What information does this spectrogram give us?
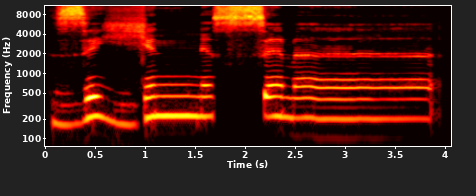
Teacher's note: زا پر سیٹی کی آواز آنی چاہیے، زا سختی کے ساتھ پڑھا جائے گا۔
